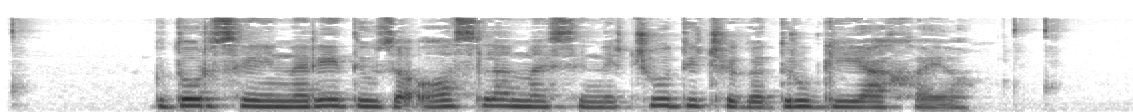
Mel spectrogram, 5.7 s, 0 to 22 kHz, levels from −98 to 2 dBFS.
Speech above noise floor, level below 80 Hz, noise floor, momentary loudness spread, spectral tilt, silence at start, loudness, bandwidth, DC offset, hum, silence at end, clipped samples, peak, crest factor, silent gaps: 52 dB; -66 dBFS; -78 dBFS; 18 LU; -3.5 dB/octave; 0.8 s; -25 LUFS; 12 kHz; under 0.1%; none; 0.45 s; under 0.1%; -8 dBFS; 18 dB; none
